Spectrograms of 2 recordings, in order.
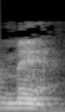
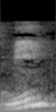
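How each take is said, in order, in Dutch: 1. Het voorvoegsel wordt uitgesproken met de klinker 'e'. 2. Het voorvoegsel wordt uitgesproken met de klinker 'i'. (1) "maar me" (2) "niet als mi"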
